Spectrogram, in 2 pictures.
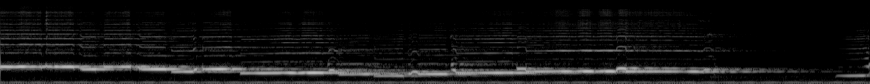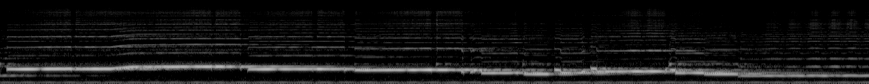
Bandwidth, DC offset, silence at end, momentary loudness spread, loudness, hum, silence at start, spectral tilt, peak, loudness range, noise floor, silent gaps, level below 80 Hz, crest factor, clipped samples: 18 kHz; under 0.1%; 0 s; 12 LU; -27 LUFS; none; 0 s; -3.5 dB/octave; -16 dBFS; 4 LU; -51 dBFS; none; -56 dBFS; 10 dB; under 0.1%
